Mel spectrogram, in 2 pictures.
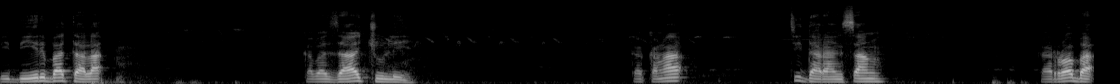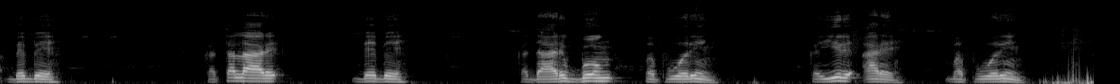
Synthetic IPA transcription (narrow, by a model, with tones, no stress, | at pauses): bɪ˨biː˨ɾɪ˦ba˦ta˨la˦ | ka˨ba˨zaː˨˦t͡ʃu˨lɪ˨ | ka˨ka˨ŋa˦ | tɪ˦da˨ɾa˨n˨sa˦ŋ | ka˨ɾɔ˦ba˨bɛ˦be˦ | ka˨ta˦laː˦ɾɪ˦ | bɛ˦be˦ | ka˨daː˨ɾɪ˦ɡ͡bo˦ŋ | ba˨pu˨o˨ɾɪ˦˨ŋ | ka˨ji˦ɾɪ˨ʔa˨ɾɪ˨ | ba˨pu˨o˨ɾɪ˦˨ŋ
